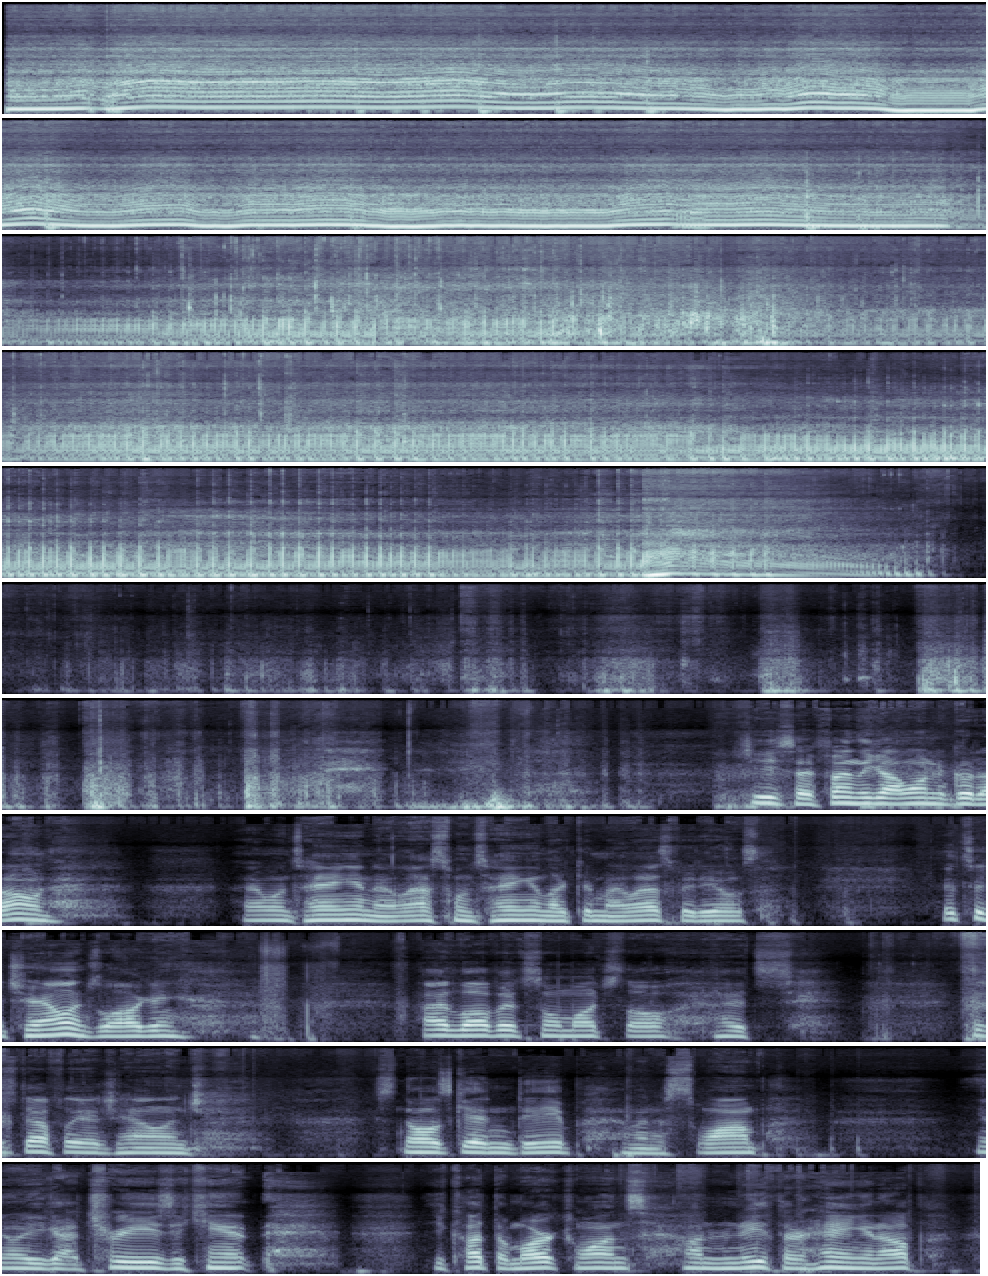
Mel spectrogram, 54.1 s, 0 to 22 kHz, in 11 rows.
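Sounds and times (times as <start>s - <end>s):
chainsaw revving: 0.0s - 24.4s.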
